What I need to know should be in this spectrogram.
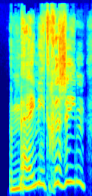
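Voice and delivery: high, small scaredy-hare voice; timid hare voice. A narrator's reading. Angsthaas refuses to climb out, high timid voice. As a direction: pipe up nervously, like a frightened hare. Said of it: "zegt Angsthaas".

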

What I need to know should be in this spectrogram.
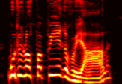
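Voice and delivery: snel, hoog vogelstemmetje; musje Toep. Acted. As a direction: vraag het rap en piepend hoog. (snel, hoog mussenstemmetje)

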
